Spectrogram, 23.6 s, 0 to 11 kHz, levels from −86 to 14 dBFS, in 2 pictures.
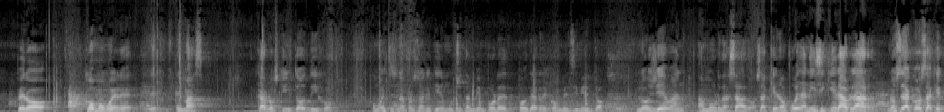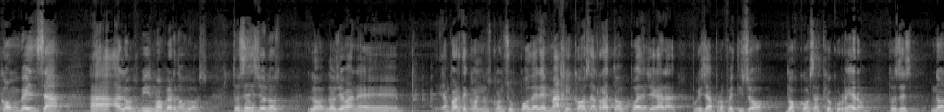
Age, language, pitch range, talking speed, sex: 40-59, English, 120-175 Hz, 175 wpm, male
